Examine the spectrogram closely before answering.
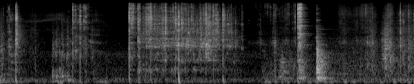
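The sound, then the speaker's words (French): Cooked cockles are cleared out of a pan in an irregular rattling clatter of shells against metal, with scattered sharp clicks and clinks at moderate loudness. “Ce que je vais faire, c'est que je vais débarrasser les coques.”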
